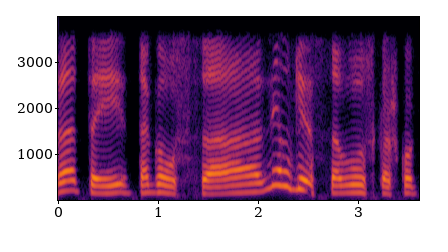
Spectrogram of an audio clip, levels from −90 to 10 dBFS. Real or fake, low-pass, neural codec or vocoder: fake; 3.6 kHz; autoencoder, 48 kHz, 32 numbers a frame, DAC-VAE, trained on Japanese speech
